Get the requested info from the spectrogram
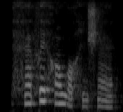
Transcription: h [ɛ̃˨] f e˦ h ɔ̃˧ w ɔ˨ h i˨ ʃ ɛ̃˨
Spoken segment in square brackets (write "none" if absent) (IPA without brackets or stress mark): ɛ̃˧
